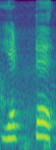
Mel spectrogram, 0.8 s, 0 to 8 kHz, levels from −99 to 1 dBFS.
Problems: background conversations at intervals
